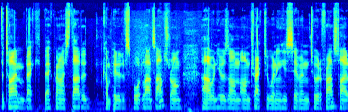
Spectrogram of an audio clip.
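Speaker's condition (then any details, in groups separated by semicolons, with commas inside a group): No condition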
